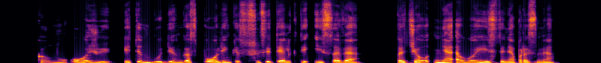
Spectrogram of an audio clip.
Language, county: Lithuanian, Vilnius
